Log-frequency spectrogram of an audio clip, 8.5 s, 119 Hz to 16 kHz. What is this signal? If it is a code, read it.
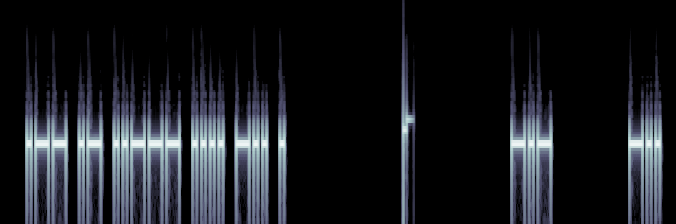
Morse code, heard as a keyed tone, about 22 wpm, spaced as for 17 wpm, 700 Hz. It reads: WA2HDE KD
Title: USA Call Signs - 6 Characters - 6x Character Spacing - 22wpm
